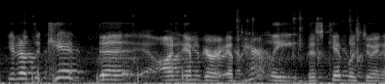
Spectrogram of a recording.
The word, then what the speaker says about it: Imgur: But you know, I heard that story and I saw it on Imgur or Imager or IMGUR. You know, yeah, I think it's pronounced Imager.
